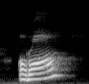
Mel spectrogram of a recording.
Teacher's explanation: Ra huruf tafkhim atau huruf tebal karena ra berharakat fathah dibaca dengan mengangkat pangkal lidah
